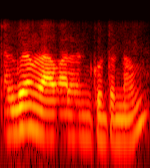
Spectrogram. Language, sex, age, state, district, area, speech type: Telugu, male, 18-30, Telangana, Ranga Reddy, urban, conversation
